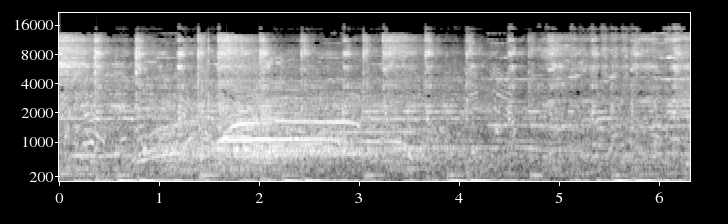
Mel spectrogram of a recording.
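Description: Loud amplified concert music with a heavy, repeating bass beat, with a large crowd cheering and shouting over it.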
